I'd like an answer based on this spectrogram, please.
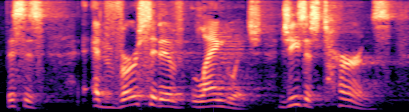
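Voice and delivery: normal talking voice

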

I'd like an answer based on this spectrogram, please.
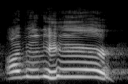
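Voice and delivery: loud, high, drawn-out holler; imitated mom calling out. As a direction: holler slowly through a closed door. Wife calls out from the bathroom.

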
